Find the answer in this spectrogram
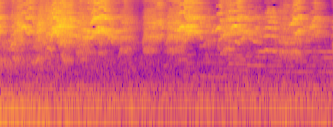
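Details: Lorikeets screeching in a crowd, a steady, rasping chatter of high shrill notes with louder squeals rising out of it every second or so.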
